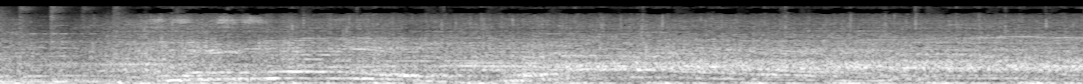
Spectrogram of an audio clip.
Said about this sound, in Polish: No tak, trybuny w Rzymie wiwatowały Rafę Nadala.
